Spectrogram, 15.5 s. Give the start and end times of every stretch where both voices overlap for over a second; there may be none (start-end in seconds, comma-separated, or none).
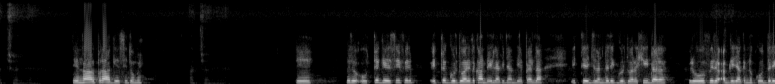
none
